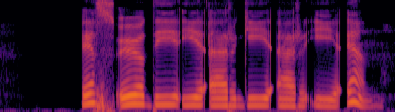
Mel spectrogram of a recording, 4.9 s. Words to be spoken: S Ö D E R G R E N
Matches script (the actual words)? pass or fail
pass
